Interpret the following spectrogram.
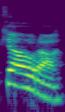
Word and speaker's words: Kia ora: But thank you, Glenn, for confirming how to pronounce it. Sajid says, Kia ora, kia ora.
